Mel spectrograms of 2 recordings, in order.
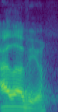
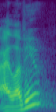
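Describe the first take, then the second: First: The pitch drops down like a command. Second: The pitch rises at the end like a question.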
